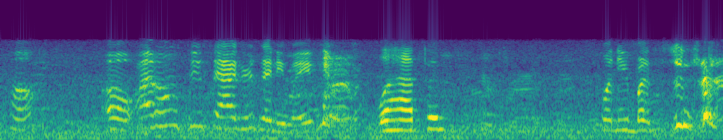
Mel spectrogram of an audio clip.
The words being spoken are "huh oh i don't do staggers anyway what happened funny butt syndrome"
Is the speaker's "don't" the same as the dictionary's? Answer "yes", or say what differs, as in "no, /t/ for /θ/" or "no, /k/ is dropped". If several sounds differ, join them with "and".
yes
